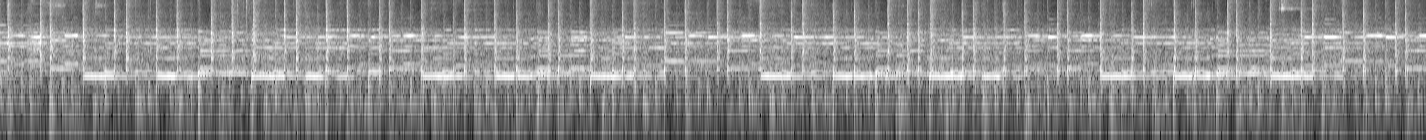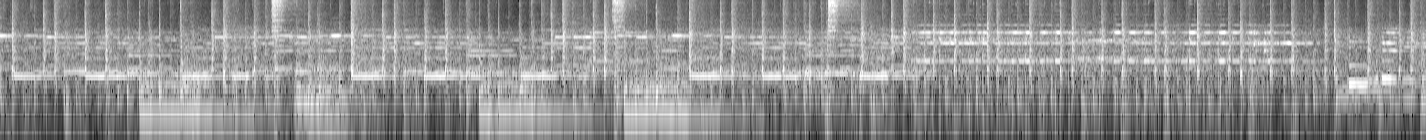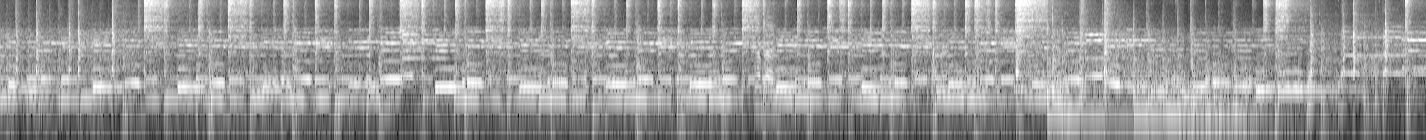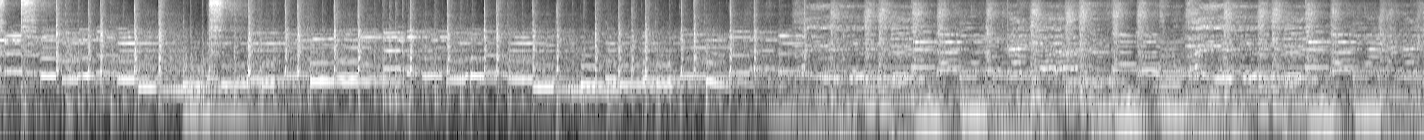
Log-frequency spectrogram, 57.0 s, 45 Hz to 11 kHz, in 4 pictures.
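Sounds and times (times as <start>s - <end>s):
electric guitar: 0.0s - 57.0s
rapid drum kit playing: 0.0s - 57.0s.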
